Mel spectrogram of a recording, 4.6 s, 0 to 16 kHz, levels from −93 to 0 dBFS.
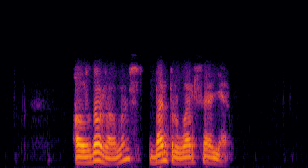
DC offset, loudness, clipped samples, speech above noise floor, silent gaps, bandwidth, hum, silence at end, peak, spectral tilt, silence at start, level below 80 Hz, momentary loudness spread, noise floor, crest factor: under 0.1%; -24 LUFS; under 0.1%; 59 dB; none; 3.9 kHz; none; 1.2 s; -8 dBFS; -11 dB/octave; 1.1 s; -72 dBFS; 12 LU; -82 dBFS; 18 dB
